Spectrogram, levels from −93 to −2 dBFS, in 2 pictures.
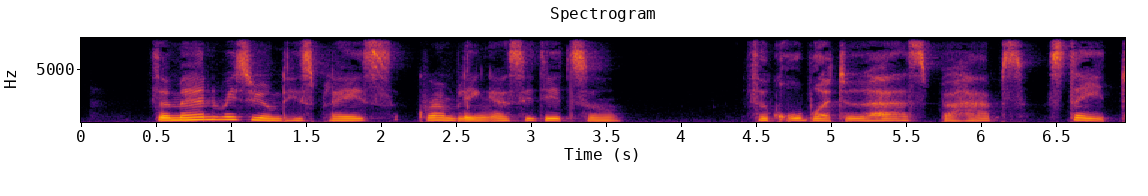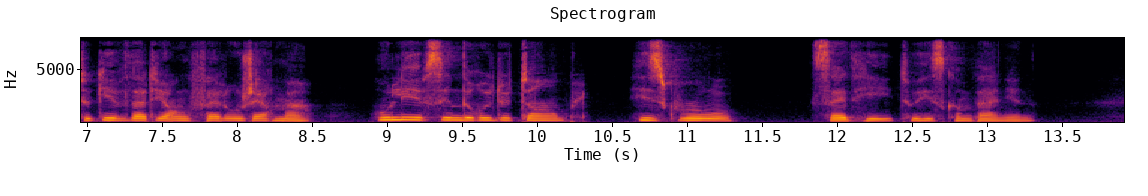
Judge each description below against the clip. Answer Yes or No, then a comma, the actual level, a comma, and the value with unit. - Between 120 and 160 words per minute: Yes, average, 155 wpm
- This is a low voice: No, medium, 180 Hz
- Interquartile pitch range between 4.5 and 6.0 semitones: No, average, 3.5 semitones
